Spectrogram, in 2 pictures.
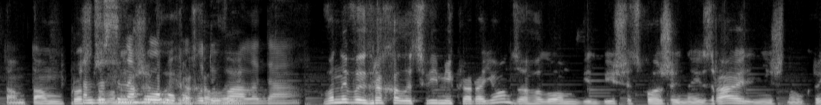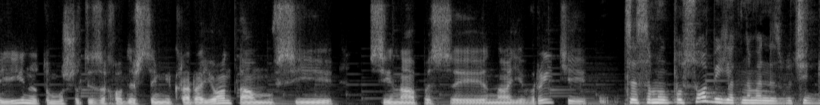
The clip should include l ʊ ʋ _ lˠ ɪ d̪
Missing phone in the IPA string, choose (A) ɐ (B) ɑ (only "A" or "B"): B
